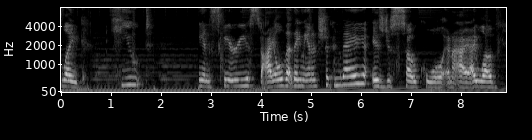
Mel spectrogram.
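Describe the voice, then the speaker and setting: A woman's voice: medium pitch, a little mellow. A woman giving casual, chatty commentary as a video host, speaking with enthusiasm and emphasis. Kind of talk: casual commentary on an online animated horror series.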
